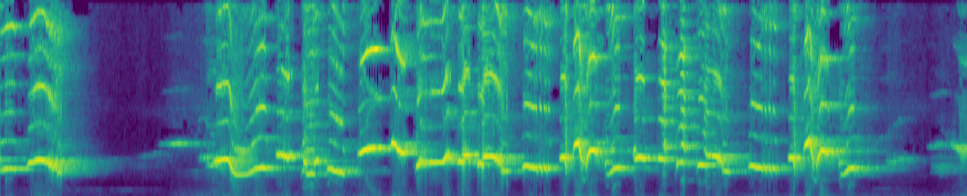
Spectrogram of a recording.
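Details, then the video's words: Singing Oriental magpie-robin, fighting song used as a lure to make other magpie-robins emotional; dense varied whistles, twangy slides and fast chirps poured out continuously after a brief opening phrase and gap. "SUARA BURUNG kacer gacor NGEPLONG TARUNG konslet ini paling AMPUH buat PANCINGAN KACER agar EMOSI"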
